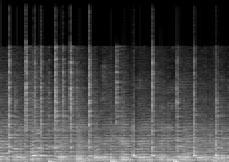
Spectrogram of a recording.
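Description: Live band music: a saxophone section playing the melody over timbales and drums keeping a steady beat.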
